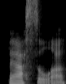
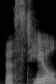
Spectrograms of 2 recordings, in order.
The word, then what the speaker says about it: Bastila: Bastila, that's her name. I gotta remember how to say it because I keep wanting to say it like Bastille. That's what I keep wanting to call her.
